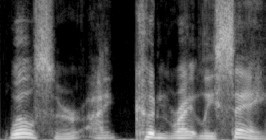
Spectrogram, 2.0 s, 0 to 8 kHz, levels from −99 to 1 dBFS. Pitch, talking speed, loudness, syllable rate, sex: 155 Hz, 180 wpm, -19 LUFS, 3.8 syllables/s, male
